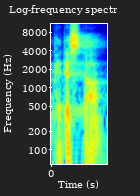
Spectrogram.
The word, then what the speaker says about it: 베데스다: 메쎄 다가 됩니다 에쎄 다 베데스다 가 됩니다 베데스다 베스 에다가 거라고도 발음할 수 있겠지만 베데스다 라고 하는 이름 저것은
